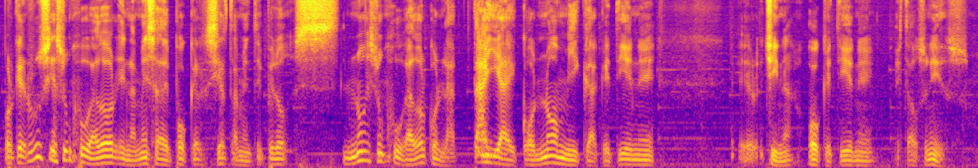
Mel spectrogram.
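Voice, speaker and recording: Un periodista peruano, invitado en un programa de debate político, que habla pausado y piensa en voz alta entre muletillas. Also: male voice, deep voice, lively intonation, vocal fry, faint music behind. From Peru. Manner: measured, thinking aloud with pauses and fillers. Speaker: journalist guest. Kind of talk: political talk-show discussion.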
